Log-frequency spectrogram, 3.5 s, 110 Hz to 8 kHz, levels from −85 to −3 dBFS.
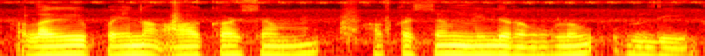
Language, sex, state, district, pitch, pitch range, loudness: Telugu, male, Telangana, Hyderabad, 120 Hz, 120-125 Hz, -21 LUFS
